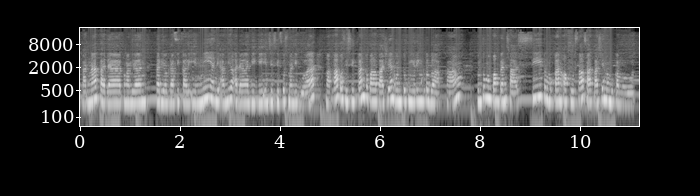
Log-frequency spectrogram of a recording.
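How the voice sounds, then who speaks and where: A woman's voice: on the high side, fairly even intonation, quick pace, mellow, faint music behind. A young woman giving an instructional demonstration in an orderly, polite, step-by-step manner. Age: young adult. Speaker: dental student demonstrating a radiography procedure.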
